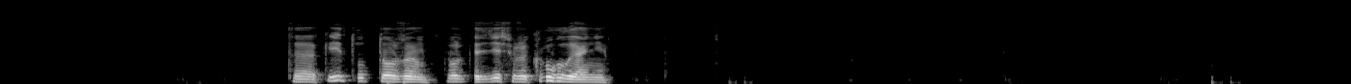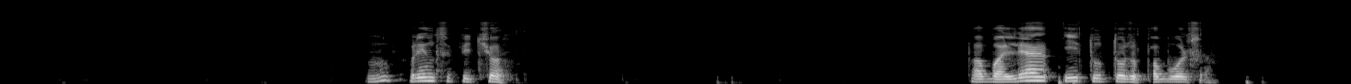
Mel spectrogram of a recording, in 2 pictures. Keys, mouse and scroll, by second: 1.8 click, 3.4 click, 3.9 g, 6.2 click, 7.2 g, 12.1 g, 14.0 click, 18.6 click, 20.6 g, 23.6 click, 24.0 g, 24.9 click, 25.5 click, 25.9 g.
